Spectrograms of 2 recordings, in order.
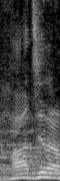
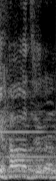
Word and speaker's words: হাজার: হাজেরা নাই। নাম হচ্ছে বিবি হাজ। না আমি আপনার ভুল ধরা ভালোবাসার সাথে। এটা কোন অপমান নয়। আমরা বলি বিবি হাজেরা না উচ্চারণটা হচ্ছে বিবি হাজার আচ্ছা ইসমাইল আলাইহিস সালাম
